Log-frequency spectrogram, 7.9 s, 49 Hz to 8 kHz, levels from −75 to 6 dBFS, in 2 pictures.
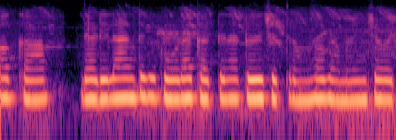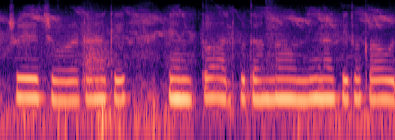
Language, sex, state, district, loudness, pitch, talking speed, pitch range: Telugu, female, Andhra Pradesh, Krishna, -14 LUFS, 220 Hz, 115 wpm, 220-225 Hz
